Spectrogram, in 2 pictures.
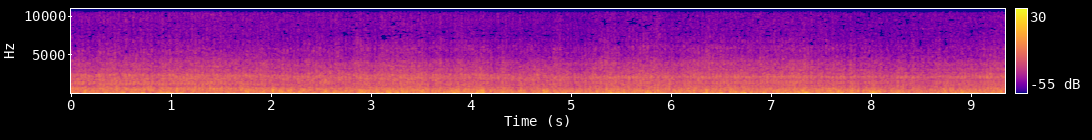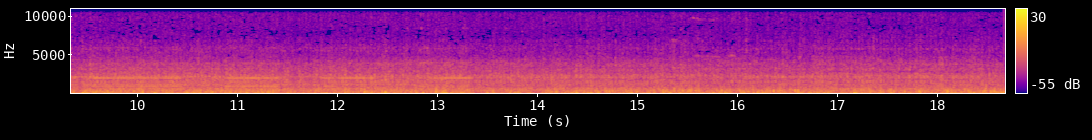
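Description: A forklift engine rumbles and idles nearby.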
